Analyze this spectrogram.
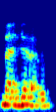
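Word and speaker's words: Meto: It looks like an M-E-T-O and it's pronounced Mado.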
